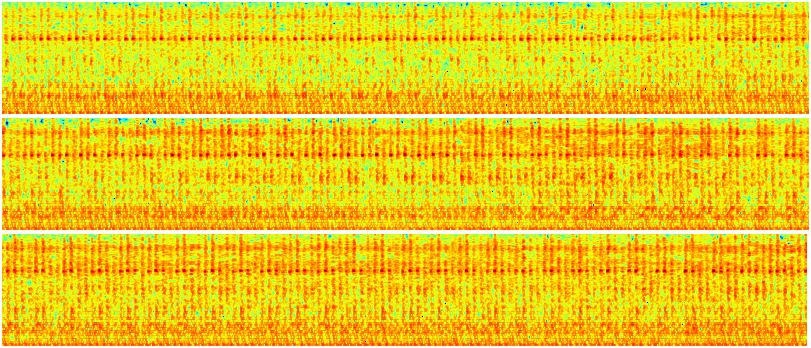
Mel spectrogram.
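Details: Ford Kuga engine at idle: steady idle with a crisp, even tick about three and a half times a second on top; engine knock or tick at idle needing tracing.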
